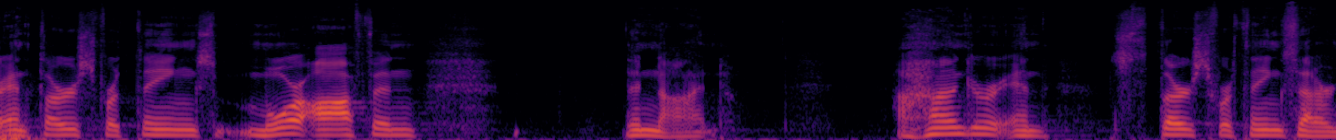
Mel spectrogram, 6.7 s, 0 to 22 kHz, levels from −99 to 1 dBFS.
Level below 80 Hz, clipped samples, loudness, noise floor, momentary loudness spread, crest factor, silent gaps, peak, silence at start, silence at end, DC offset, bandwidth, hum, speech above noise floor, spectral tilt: -66 dBFS; under 0.1%; -44 LUFS; -79 dBFS; 14 LU; 20 dB; none; -26 dBFS; 0 s; 0 s; under 0.1%; 17.5 kHz; none; 36 dB; -6.5 dB/octave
